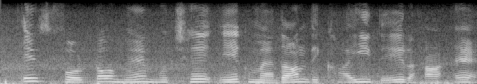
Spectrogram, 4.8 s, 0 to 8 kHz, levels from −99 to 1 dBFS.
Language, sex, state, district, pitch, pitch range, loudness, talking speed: Hindi, female, Madhya Pradesh, Katni, 220 Hz, 205-240 Hz, -17 LUFS, 125 wpm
